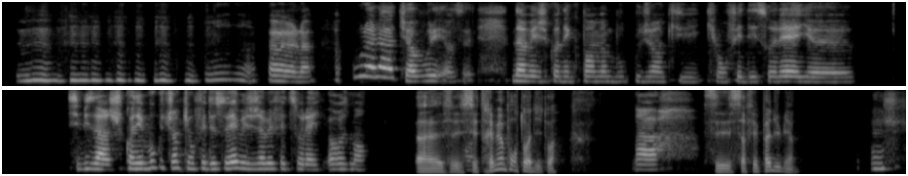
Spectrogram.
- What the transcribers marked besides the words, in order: laugh; chuckle
- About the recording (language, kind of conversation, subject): French, unstructured, Qu’est-ce qui vous met en colère dans les embouteillages du matin ?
